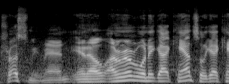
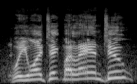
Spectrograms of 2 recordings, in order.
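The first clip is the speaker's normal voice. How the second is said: mock meltdown yelling; 8 semitones higher than usual. Vendor yelling after a man who took his picture, mock outrage. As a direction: holler after him in a hammed-up fury. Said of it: "he was screaming at that guy walking away".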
